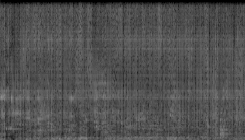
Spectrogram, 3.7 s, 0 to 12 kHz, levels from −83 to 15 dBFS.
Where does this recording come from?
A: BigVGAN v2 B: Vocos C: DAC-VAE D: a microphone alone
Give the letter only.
A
